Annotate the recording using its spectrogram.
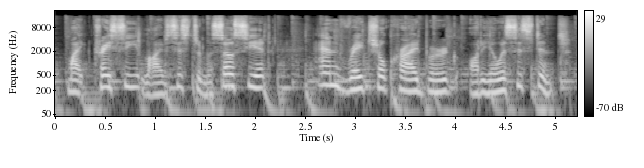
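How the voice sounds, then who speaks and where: Higher-pitched woman hosting a theatre programme. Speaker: host of a theatre podcast. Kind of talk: hosted interview and scripted credits.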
